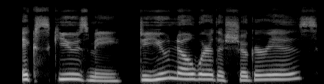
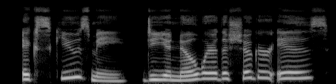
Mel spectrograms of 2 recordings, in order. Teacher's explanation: Notice how do you changes to dia?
